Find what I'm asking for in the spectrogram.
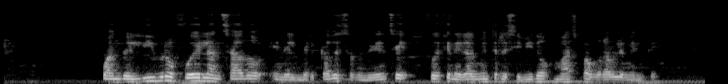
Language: Spanish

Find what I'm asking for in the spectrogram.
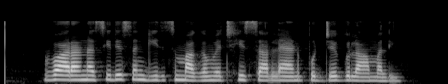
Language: Punjabi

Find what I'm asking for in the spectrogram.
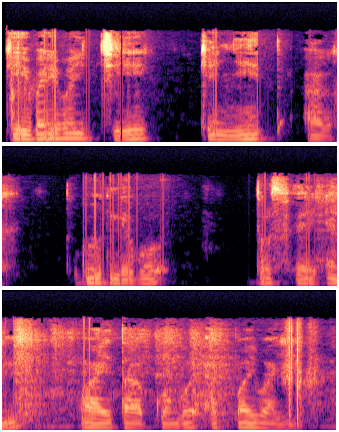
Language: Kalenjin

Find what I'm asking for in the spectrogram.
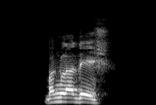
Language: Sindhi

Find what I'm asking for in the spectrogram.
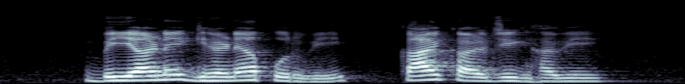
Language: Marathi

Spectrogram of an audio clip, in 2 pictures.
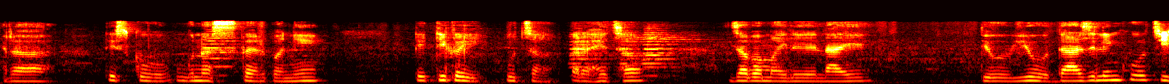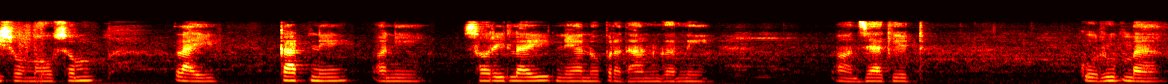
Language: Nepali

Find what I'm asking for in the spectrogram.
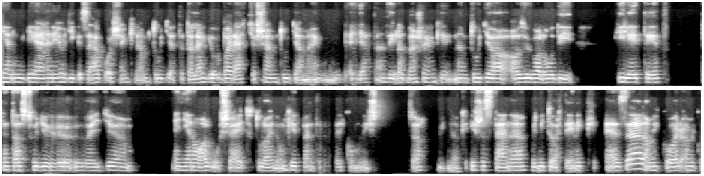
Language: Hungarian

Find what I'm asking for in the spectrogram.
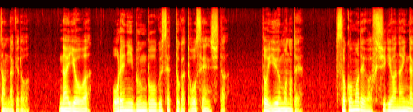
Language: Japanese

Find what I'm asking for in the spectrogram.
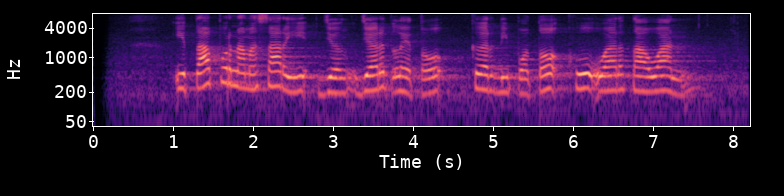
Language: Sundanese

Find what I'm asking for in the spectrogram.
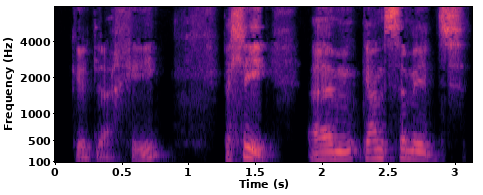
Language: Welsh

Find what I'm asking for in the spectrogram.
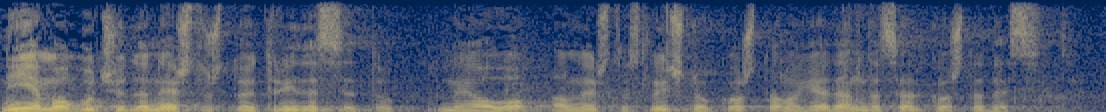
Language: Croatian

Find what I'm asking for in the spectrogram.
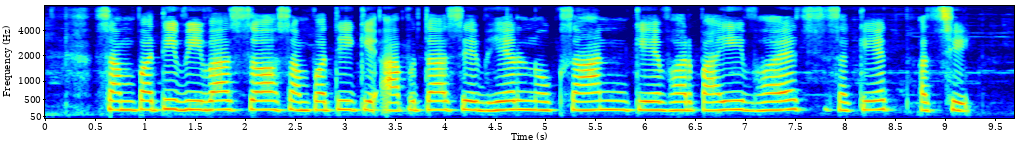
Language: Maithili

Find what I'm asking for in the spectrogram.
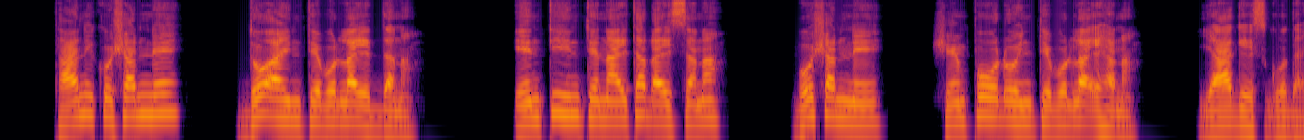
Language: Gofa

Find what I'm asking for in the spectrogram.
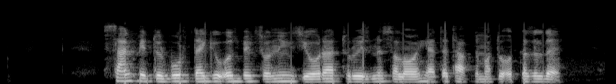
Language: Uzbek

